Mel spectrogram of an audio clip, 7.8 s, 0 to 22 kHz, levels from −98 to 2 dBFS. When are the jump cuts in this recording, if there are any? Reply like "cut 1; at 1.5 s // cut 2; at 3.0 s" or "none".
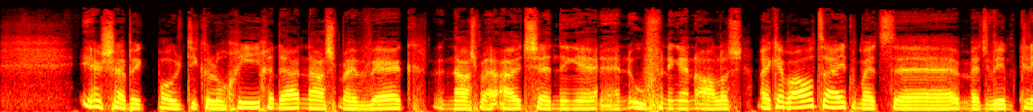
cut 1; at 1.1 s // cut 2; at 1.9 s // cut 3; at 4.5 s // cut 4; at 6.4 s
